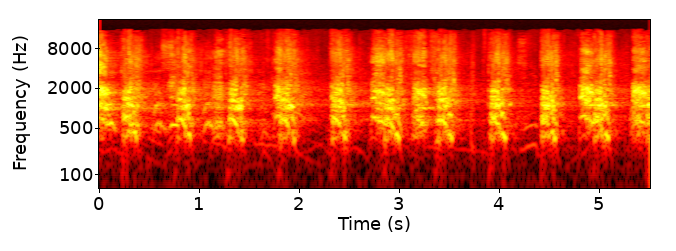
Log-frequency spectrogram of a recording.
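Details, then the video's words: Belgian Malinois guarding its female owner during protection training in Dyukovsky Park, Odesa, Ukraine; loud, harsh barks come in quick bursts about twice a second, with brief pauses between clusters and faint applause-like background. "Бельгийская овчарка малинуа охраняет хозяйку"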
